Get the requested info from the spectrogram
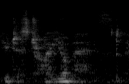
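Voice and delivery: soft, whispered aside.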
